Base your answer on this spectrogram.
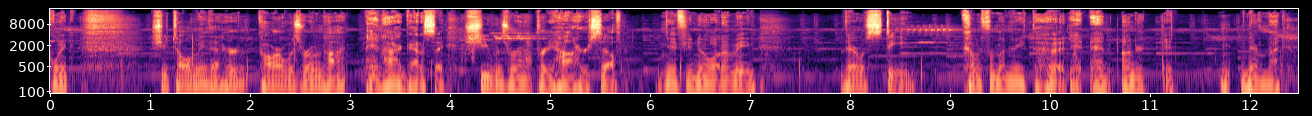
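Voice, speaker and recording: A man's voice: medium pitch, natural voice. An actor playing a bashful, bragging womanizer in an audio drama, telling racy tales in a folksy, stumbling way full of innuendo. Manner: folksy, innuendo-laden, stumbling into self-corrections. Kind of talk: audio drama acting, anecdotal storytelling.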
